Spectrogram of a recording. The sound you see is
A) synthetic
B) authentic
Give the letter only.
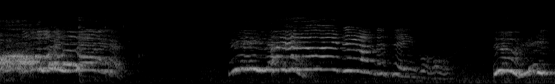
B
